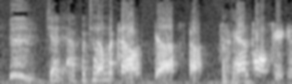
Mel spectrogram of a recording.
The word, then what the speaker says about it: Apatow: Apatow.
